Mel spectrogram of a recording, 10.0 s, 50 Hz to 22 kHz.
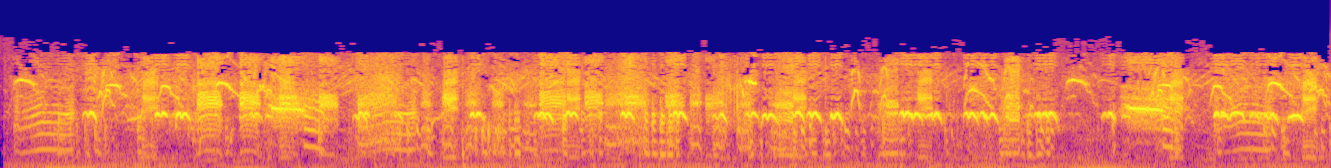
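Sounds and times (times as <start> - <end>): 
pintail duck calling: 0.0 - 9.9.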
